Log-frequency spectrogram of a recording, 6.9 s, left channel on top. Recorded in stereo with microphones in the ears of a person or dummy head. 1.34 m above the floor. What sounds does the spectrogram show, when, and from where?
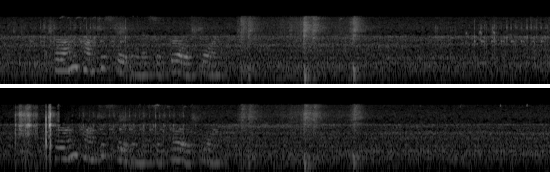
0.7 s a woman speaking: 25° left (ahead or behind), 0.5 m
3.0 s a bird: 30° left (ahead or behind), 0.6 m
